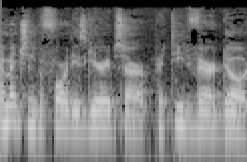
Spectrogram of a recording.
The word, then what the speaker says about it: Petit Verdot: before these gears are Petit Verdot not petite where do sorry my pronunciation wasn't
